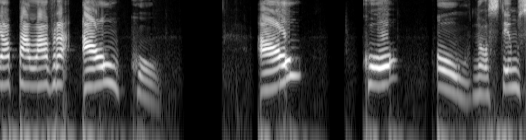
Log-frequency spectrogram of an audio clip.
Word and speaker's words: álcool: casos um exemplo muito comum é a palavra Álcool al co ou nós temos que separar os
